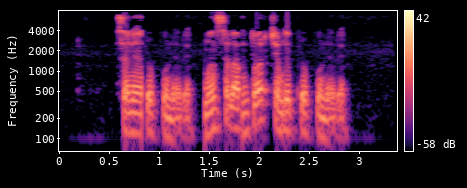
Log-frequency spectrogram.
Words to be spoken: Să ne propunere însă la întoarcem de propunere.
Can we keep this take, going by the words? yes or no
yes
